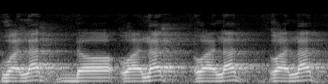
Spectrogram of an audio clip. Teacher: Nah, walad walat walat keluar lidah itu sa salah. Antum lihat lidahnya itu di belakang gusi atas. Nah, ini antum harus perhatikan ujung lidah, bagian tengah, bentuk tengah lidah itu harus dihafalkan. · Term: huruf dal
